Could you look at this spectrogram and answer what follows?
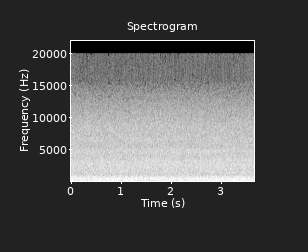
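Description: Steady, dense rushing of water pours down Enders Falls with strong flow, a constant broadband roar heard up close with no talk and no change in level.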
